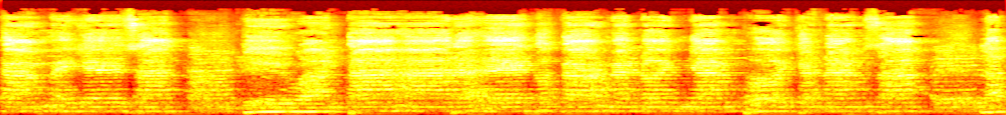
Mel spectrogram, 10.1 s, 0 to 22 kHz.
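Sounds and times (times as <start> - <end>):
group of voices chanting: 0.0 - 10.0.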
